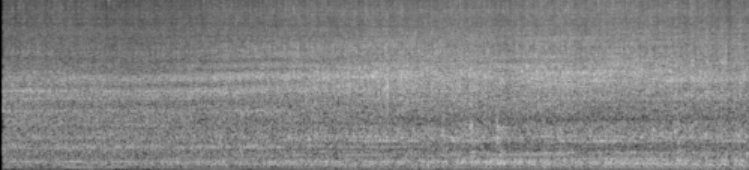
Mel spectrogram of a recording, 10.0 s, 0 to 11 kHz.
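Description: A 440 cubic-inch Mopar big-block V8 running at idle through a high-performance dual exhaust, a steady low rumble that grows slightly louder about halfway through.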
